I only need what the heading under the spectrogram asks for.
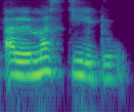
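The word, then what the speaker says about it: المسجد: ada huruf Min kemudian almasjidu almasjidu apabila satu kata dia berdiri sendiri tidak ada suatu sebab yang menyebabkan dia berharakatfan berharakat fathah atau kasrah maka dia selalu kembali ke asalnya berharakat damah almasjidu kemudian di dimasuki oleh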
